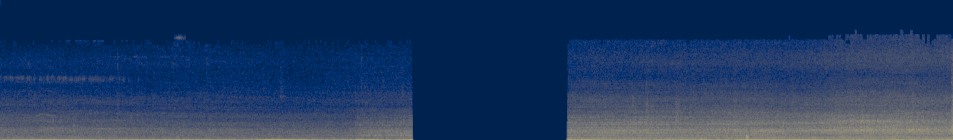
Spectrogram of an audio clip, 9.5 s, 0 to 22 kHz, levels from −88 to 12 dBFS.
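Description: DAB burbling at 1.15 s: bit errors at a very low rate got past the error correction, so short blips of noise landed in single sub-bands and left a few watery blips. Audio dropout to silence from 4.13 to 5.67 s: the sound cuts to silence with no room tone for about 1.5 s, likely from the input link failing while silence was recorded. DAB burbling returns from 7.46 to 7.48 s as a few watery blips from corrupted sub-band data.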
